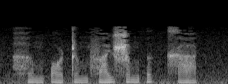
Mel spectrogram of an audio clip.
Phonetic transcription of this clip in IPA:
h ə˨˩˦ m ʔ ɔ˨˩˨ ʈ ə˨˩˦ m f a˧˥ j ʂ ə˧ m ʔ ə˦˥ k̚ x a˨˩ k̚

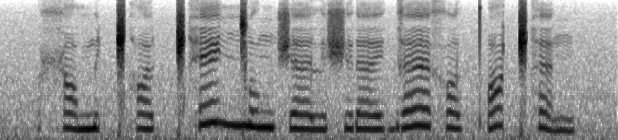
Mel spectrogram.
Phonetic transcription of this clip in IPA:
x ɑ m ɪ ǁʰ ɑ ʊ̯ ǁʰ ɛ ɪ̯ ŋ͡ǀ o ŋ ʃ ɜː l ɨ ʃ ɨ ɾ ɜː ɪ̯ ɡ ɜː x ɔ l tʼ ɑ ǁʰ ɜ ŋ

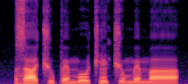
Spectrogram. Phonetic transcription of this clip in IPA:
z aː˦ t͡ʃ u˨ p ɛ˨ m oː˧ t͡ʃ ɛ̃˦ t͡ʃ o˨ m ɛ˧ m aː˨

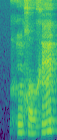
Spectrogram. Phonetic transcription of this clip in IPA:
h ũ χ o x æ̃

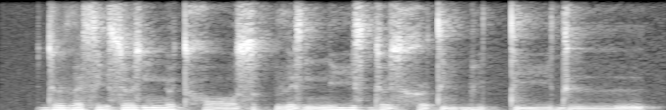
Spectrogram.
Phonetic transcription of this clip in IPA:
d ø ð ɛ s i s ø z nː ø t x ɔ z | ð e z nː iː z d ø z x ə˞ t i b i tː iː d ɨː

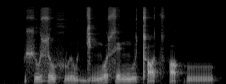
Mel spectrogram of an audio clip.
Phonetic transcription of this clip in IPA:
ʃ u˦ z o˦ xʷ eː˨ w ɟ e˩ ŋ o˦ s e˥ ŋ u˥ tʼ ɒ˩ t͡sʼ ɒ˨ k uː˨

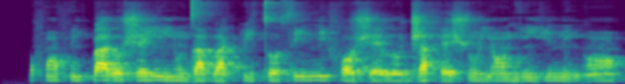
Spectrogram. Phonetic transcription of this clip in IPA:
f ɔ̃˨ f ĩ˨˦ k͡p a˦˨ ɾ o˨ ʃ ɛ˧ j ĩ˨ j ũ˨ d a˨ b a˨ k͡p i˨ t o˨˦ s i˦ n i˦˨ f ɔ˨ ʃ ɛ˨ l o˨˦ d͡ʒ a˦˨ h ɛ˨ ʃ ũ˨ j ɔ̃˧ ɡ ĩ˨ j i˧ n ĩ˨ ɡ ɔ̃˨˦

